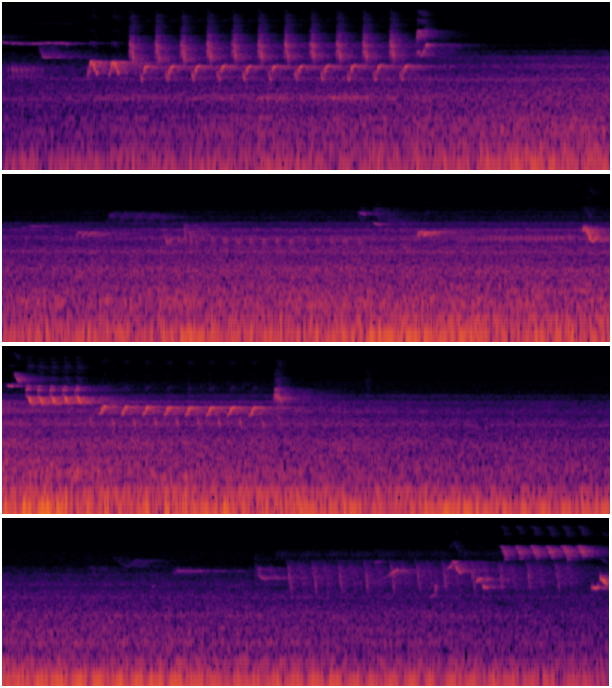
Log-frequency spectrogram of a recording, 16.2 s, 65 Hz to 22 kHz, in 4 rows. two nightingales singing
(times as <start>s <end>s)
0.0s 3.0s, 7.9s 10.2s, 12.8s 16.2s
